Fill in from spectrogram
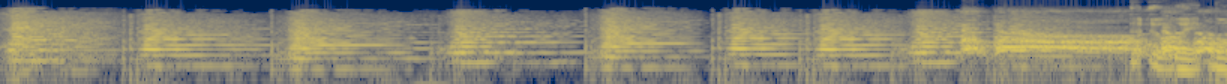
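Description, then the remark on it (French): A dog sound mixed with a trombone sound, played on a computer keyboard as a melody of about nine brassy, bark-like notes at shifting pitches, loud, ending in a denser sustained swell. “Alors, sur le site, tu choisis deux sons à mélanger, par exemple un chien et un trombone. Et tu peux jouer du chien trombone sur le clavier de ton ordinateur.”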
